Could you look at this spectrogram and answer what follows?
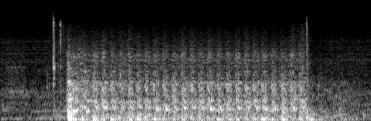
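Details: Buick Regal after winter storage, cranking on a second battery: steady rapid starter churn for about two and a half seconds but the engine never catches, crank-no-start.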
